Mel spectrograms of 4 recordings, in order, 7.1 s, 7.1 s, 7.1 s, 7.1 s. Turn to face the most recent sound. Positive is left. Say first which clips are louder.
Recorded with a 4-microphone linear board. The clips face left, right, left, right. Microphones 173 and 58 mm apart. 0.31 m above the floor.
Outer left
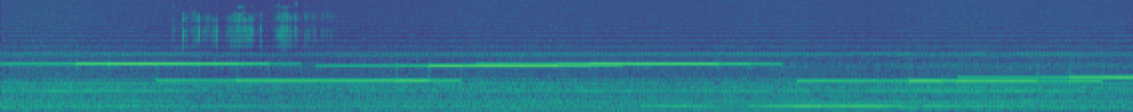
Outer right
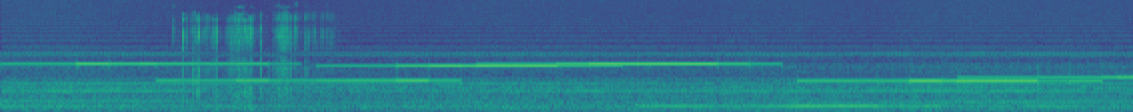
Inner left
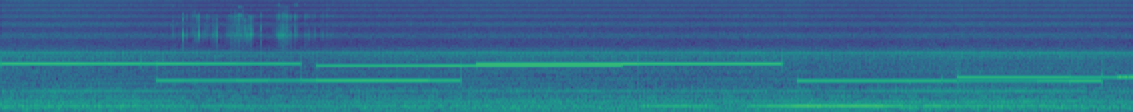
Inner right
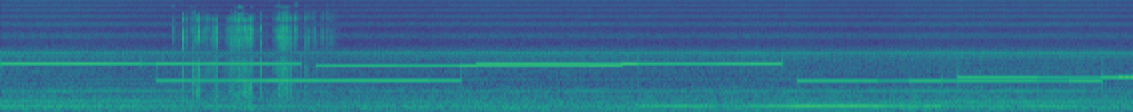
# outer right 1 dB, inner right 1 dB
turn(degrees=-80)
